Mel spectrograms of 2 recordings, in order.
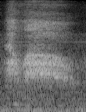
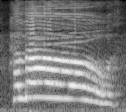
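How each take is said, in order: First: It is said very softly. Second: It is said very loudly.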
